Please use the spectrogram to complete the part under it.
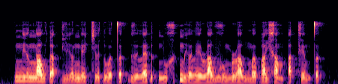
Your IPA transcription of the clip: ni˧ə̯ ŋa˧wɗa˨˩t̚ɣi˨˩˦ə̯ŋe˨˩ cɨ˨˩ ɗu˨˩ə̯ t̪əː˦˥k̚ɣɨ˨˩˨ lɛ˧˥ɗə˨˩k̚ɲu˨˩xə˦˥k̚ mi˨˩ə̯le˨˩ɹa˧˥w ɣu˨˩˦mɹa˧˥w məː˧ɓa˧˥jxa˨˩m ʔa˦˥t̚xe˨˩˦mt̪ə˦˥k̚

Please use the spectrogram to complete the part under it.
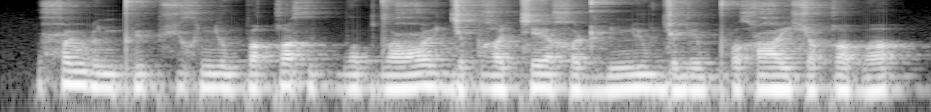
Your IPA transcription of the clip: ħʉw ɳuɲpʼypçux ɲɵwpøquxup bɔpdɔ ʕʉ ɟɛpʁɑ ceχœ ɖʱiɲywɟœ jewpʼɔχʕeço qœbɑ

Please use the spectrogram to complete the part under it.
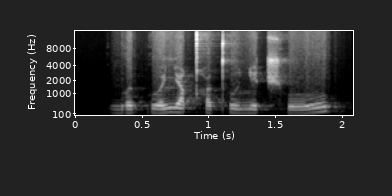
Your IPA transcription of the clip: ɡʷe kʷə lʲøqʰut̪ʰuʎə t͡ʃʰu

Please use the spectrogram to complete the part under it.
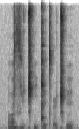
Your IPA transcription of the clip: lˠʏ˨ zʲə˞˨ǁʰi˨ǃʏ˦ tʼə˞˨˦ǁʰʏ˦

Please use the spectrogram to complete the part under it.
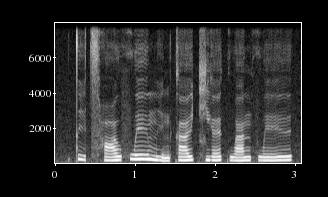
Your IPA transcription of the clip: t̪i˥˩t͡sʰɑ˧˥ʊ̯ fwe˥ɪ̯mḭ˨˩nka˧˥ɪ̯ t͡ɕjɛ˧˥ kwa˧˥nfwe˧˥ɪ̯

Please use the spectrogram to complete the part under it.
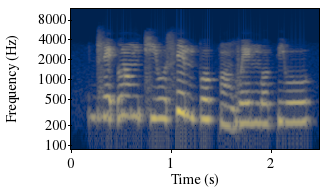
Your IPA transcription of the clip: d͡ze˦ʔlɔ̃˦ŋ t͡ɕju˧sẽ˥˧mpo˧ kɔ̃˨˩ɡwe˧ŋo˧ t̪ju˧

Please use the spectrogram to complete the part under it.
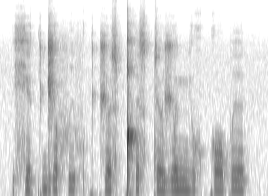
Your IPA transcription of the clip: xʲɛkd͡ʒə fifəkt͡ʃøsǃʰɪs tʏʒø mʲøxʷ kopɪ

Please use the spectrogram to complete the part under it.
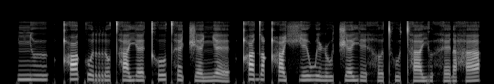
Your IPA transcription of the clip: ɲɯ | qʰokorot̪ʰa jɛ kʰot̪ʰɛ t͡ʃɛɲɛ | qʰɯd̪iqʰi çewiɳu t͡ʃɛje hɤtʰutʰa jɯhɛ ɾaha

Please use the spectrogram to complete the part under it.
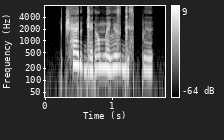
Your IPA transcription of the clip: t͡ʃʰæ˦ɾʲu˨ɡʲæ˨ ɾʲɔ˦mɛ˦˨lʲə˞˦z ɡʲə˞˨sʲpːɪ˨

